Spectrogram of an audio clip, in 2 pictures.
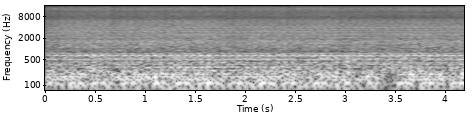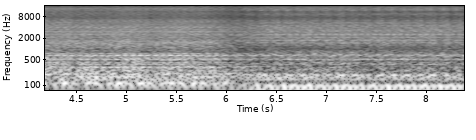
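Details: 1985 Ford Bronco V8 held at fast idle around two thousand rpm while ignition timing is checked (found about right, target 34 degrees); steady even roar with no misfire or stumble, sounds healthy.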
